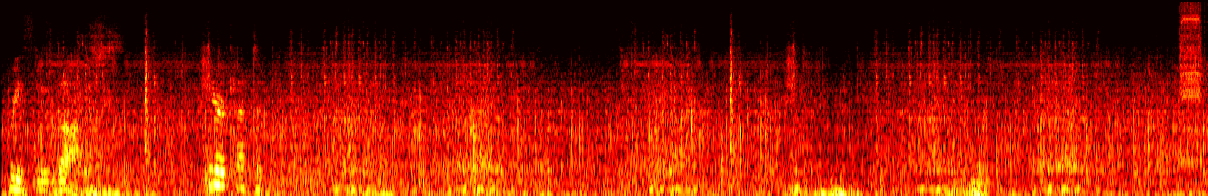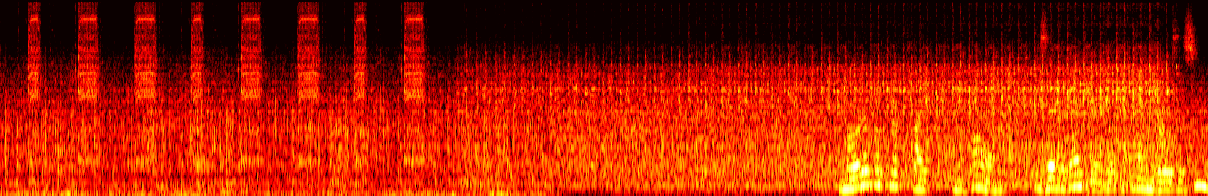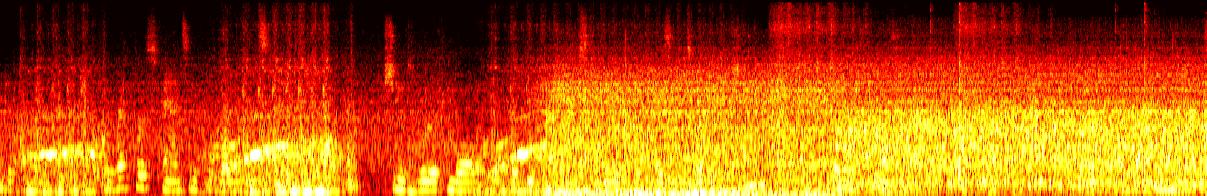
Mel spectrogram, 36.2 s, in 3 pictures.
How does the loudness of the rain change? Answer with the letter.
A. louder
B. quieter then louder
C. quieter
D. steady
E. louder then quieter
A.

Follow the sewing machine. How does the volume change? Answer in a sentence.
The loudness of the sewing machine goes up.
